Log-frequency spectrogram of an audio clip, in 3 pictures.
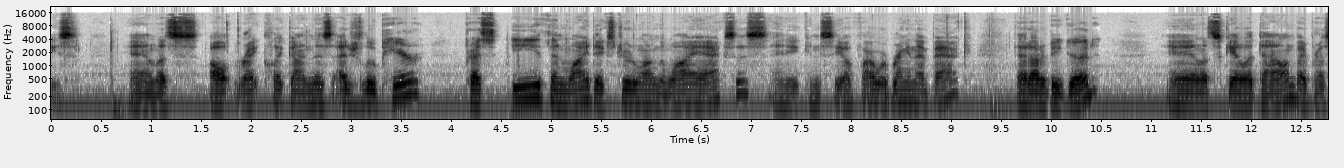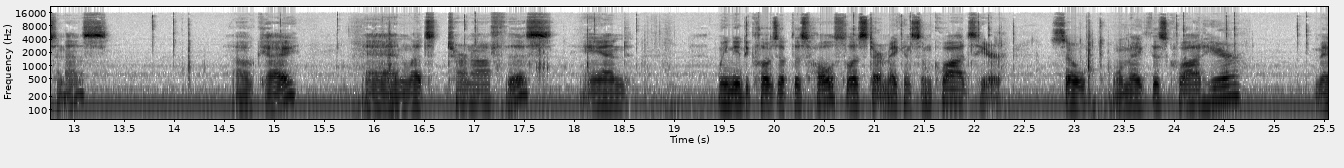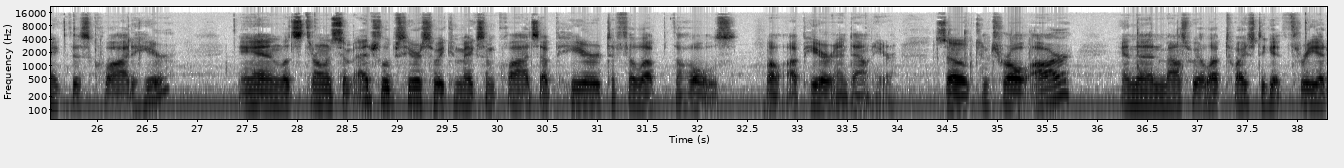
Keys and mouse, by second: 1.9 right click, 2.1-4.7 middle drag, 4.7 e, 9.2-11.4 drag, 11.4 s, 14.1 click, 15.4 middle click, 17.0-18.7 middle drag, 23.2 f, 26.4 f, 35.3 ctrl+r.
